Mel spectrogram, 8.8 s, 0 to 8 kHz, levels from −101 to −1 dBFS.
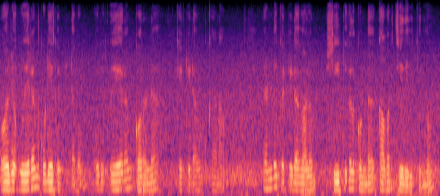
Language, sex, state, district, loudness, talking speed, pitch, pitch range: Malayalam, male, Kerala, Kollam, -20 LUFS, 100 wpm, 115 Hz, 105-120 Hz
